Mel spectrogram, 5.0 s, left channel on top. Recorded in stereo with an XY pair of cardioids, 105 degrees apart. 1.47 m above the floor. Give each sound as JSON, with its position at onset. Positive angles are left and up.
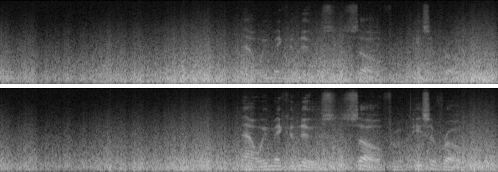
{"t": 2.4, "sound": "a man speaking", "azimuth_deg": -50}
